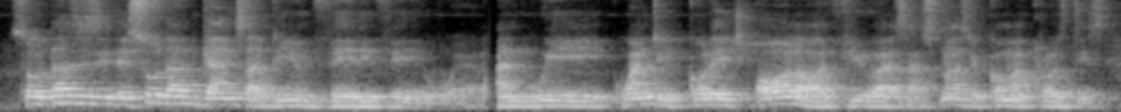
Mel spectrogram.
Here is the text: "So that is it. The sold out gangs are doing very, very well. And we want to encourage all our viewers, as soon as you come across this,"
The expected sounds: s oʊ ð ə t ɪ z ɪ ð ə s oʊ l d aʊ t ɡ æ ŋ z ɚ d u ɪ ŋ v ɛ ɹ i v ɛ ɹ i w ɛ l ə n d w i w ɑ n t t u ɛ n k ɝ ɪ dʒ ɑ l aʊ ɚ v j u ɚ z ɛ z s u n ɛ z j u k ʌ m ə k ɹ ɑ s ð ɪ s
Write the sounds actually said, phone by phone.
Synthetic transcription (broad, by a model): s oʊ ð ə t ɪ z ɪ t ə s oʊ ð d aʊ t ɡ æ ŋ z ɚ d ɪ v ɛ ɹ i v ɛ ɹ i w ɛ l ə n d w i w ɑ n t t u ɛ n k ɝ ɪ dʒ ɑ l aʊ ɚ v j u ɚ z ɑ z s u ɑ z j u k ʌ m ə k ɹ ɑ s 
